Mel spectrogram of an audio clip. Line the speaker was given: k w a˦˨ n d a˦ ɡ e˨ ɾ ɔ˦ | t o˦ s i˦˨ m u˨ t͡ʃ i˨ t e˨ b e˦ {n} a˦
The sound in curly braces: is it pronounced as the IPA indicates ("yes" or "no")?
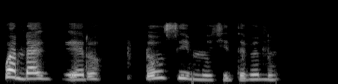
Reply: yes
